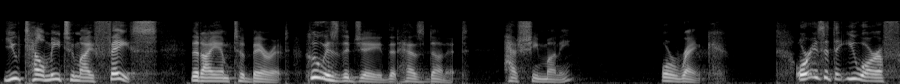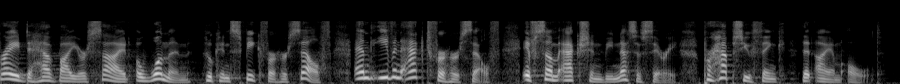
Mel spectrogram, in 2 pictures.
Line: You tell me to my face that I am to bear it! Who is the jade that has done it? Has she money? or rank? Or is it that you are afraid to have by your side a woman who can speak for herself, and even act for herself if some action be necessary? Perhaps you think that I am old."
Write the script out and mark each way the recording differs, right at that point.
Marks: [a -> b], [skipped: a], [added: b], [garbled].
You tell me to my face that I am to bear it! Who is the jade that has done it? Has she money? or rank? Or is it that you are afraid to have by your side a woman who can speak for herself, and even act for herself if some action be necessary? Perhaps you think that I am old."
